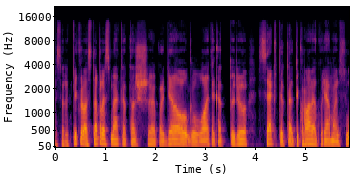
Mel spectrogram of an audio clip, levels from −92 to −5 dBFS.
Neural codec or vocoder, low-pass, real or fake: codec, 44.1 kHz, 2.6 kbps, SNAC; 14.4 kHz; fake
